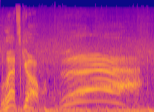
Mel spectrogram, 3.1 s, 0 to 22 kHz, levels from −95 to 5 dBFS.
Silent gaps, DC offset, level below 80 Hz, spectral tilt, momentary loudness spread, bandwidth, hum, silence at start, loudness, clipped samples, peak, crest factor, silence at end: none; under 0.1%; -34 dBFS; -3.5 dB/octave; 11 LU; 18 kHz; none; 0 s; -16 LUFS; under 0.1%; -2 dBFS; 16 dB; 0 s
